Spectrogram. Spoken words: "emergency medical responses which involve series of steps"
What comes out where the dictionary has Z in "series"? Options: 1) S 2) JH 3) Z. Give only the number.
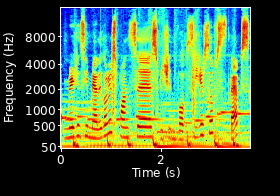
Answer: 1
